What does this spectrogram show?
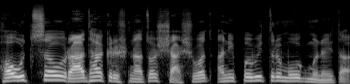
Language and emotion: Goan Konkani, neutral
